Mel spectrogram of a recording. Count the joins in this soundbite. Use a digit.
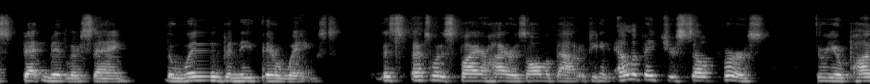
1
